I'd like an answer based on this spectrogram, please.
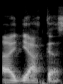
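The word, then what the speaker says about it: hallacas: uh it's amazing it's really good but it's pronounced it's a aaka h a c k a l l a s ayakas just like it's in Venezuela a jackass yeah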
